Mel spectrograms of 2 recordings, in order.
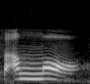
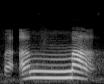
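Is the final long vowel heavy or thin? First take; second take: heavy; thin. First: The final long vowel is heavy and rounded. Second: The final long vowel is thin and light. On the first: The speaker calls it wrong. "Nggak boleh bacanya" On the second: The speaker calls it right. "alifnya kita bacanya tipis"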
